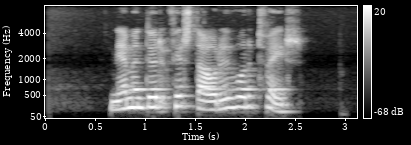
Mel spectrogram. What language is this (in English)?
Icelandic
